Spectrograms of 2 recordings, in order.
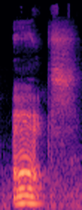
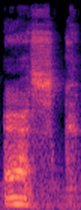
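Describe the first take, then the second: First: The k sound comes before the s. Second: The s sound comes before the k. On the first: The speaker calls it wrong. "The word is not ax" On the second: The speaker calls it right. "The word is ask"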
